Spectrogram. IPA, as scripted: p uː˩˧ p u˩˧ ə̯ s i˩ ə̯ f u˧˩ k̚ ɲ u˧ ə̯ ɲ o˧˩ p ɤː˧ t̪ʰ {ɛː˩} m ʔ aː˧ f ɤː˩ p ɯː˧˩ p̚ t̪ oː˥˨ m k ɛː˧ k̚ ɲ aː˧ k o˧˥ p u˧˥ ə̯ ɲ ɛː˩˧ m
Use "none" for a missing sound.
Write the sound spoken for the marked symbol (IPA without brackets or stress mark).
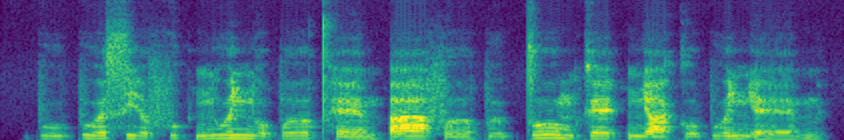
ɛː˩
